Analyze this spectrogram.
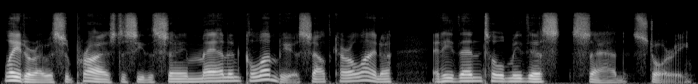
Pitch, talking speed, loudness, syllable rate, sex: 135 Hz, 180 wpm, -19 LUFS, 4.7 syllables/s, male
